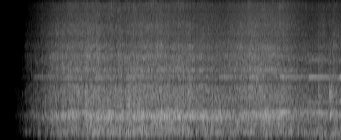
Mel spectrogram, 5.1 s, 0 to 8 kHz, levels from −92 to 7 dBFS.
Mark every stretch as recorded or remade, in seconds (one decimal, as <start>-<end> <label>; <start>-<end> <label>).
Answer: 0.0-1.2 remade; 1.2-2.1 recorded; 2.1-5.1 remade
